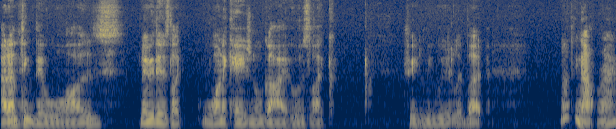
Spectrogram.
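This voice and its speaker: A man speaks at a moderate pace with a very deep, low pitch and an Australian accent. His speech has long, frequent pauses. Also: lively intonation, dry, close sound with no echo. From Australia (Sydney, Blacktown). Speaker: psychology student. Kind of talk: interview answer. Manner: casual, hesitant.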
